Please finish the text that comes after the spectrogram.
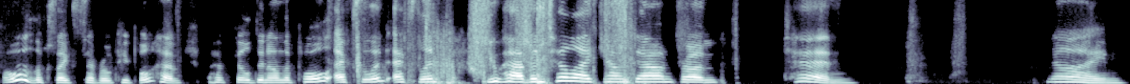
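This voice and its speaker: A woman's voice: on the high side, animated, unhurried, a little mellow, no room sound. A woman hosting a quiz over a video call in a playful, teasing, theatrical way. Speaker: quiz host. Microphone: video call microphone.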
